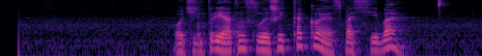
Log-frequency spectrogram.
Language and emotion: Russian, positive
